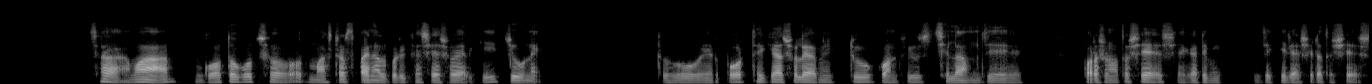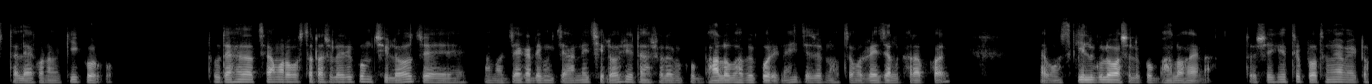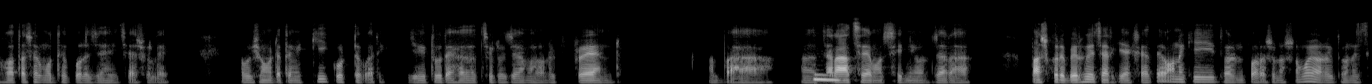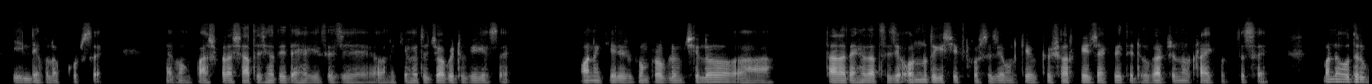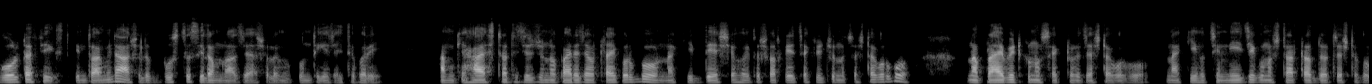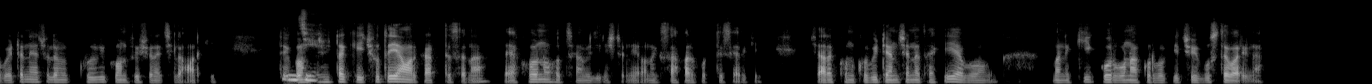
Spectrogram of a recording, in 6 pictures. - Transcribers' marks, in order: in English: "higher studies"; in English: "start-up"; in English: "suffer"
- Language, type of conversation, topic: Bengali, advice, অবসরের পর জীবনে নতুন উদ্দেশ্য কীভাবে খুঁজে পাব?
